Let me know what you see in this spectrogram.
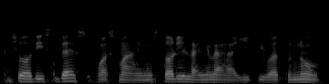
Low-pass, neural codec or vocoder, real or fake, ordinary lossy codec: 7.2 kHz; none; real; Opus, 32 kbps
